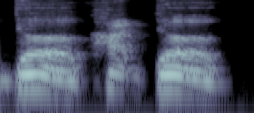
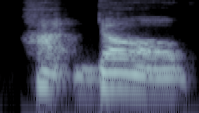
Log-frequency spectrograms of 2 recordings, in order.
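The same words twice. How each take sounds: First: "Doug" for dog, with a short uh vowel; Detroit pronunciation. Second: "dog" said the North Carolina way, with a rounded aw vowel; North Carolina pronunciation. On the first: Teacher contrasting regional dialects, Detroit pronunciation of dog as "Doug". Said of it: "Detroit or something like that". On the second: Teacher showing students how North Carolina says "dog", regional pronunciation. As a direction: say "dog" as a drawn-out "dawg". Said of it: "in North Carolina, we would say". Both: Shown as a demonstration.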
